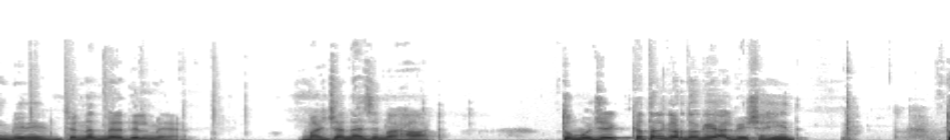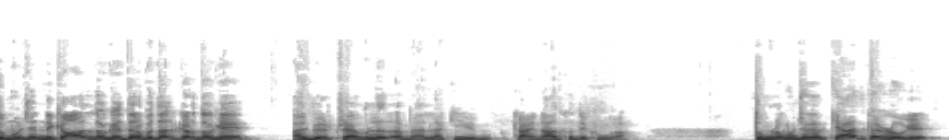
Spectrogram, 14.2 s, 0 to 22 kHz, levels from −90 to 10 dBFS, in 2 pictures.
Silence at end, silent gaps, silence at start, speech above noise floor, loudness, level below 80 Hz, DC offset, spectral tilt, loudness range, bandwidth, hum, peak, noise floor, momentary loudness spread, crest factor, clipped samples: 0.15 s; none; 0 s; 45 dB; -17 LUFS; -54 dBFS; under 0.1%; -7.5 dB/octave; 4 LU; 10 kHz; none; 0 dBFS; -61 dBFS; 9 LU; 16 dB; under 0.1%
